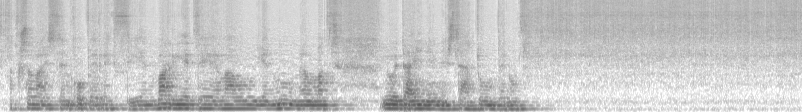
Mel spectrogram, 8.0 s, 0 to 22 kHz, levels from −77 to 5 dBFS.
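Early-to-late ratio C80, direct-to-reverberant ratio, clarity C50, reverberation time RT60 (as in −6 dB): 14.5 dB, 3.5 dB, 10.5 dB, 0.55 s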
